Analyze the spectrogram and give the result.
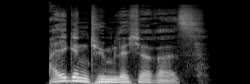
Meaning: strong/mixed nominative/accusative neuter singular comparative degree of eigentümlich
- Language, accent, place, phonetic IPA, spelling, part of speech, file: German, Germany, Berlin, [ˈaɪ̯ɡənˌtyːmlɪçəʁəs], eigentümlicheres, adjective, De-eigentümlicheres.ogg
